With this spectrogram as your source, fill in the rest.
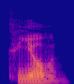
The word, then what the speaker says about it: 귀여운: You know, when you talk in a formal situation, you have to make sure that you say 귀, not 기, 귀여운.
